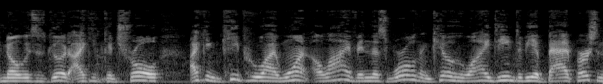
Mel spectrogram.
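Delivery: ordinary talk, nothing marked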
